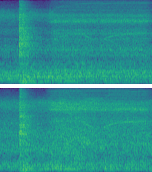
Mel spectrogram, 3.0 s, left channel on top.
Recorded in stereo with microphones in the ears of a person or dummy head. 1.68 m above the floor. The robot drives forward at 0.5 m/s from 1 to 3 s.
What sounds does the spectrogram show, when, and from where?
0.4 s snoring: 20° left (ahead or behind), 0.9 m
